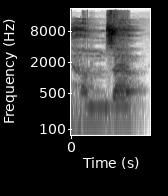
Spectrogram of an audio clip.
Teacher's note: حمزہ کی آواز بھی حلق کے نیچے سے نکلے گی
